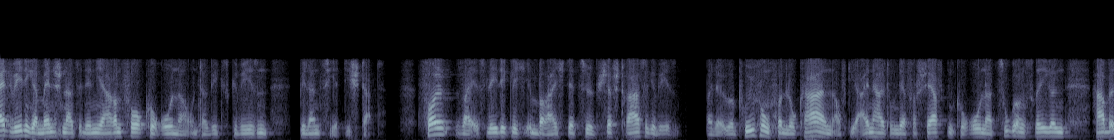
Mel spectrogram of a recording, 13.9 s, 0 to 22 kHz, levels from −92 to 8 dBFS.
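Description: G.726 ADPCM coding runs from start to finish. Each sample is sent only as a few bits describing its difference from an adaptive prediction, and the plainly audible coarseness of that difference points to the 24 kbit/s rate, about three bits a sample. The speech carries a harsh, rasping hiss that swells and fades with its level. The telephone band spans roughly 200 Hz to 3.7 kHz, and nothing passes above 3.8 kHz.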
